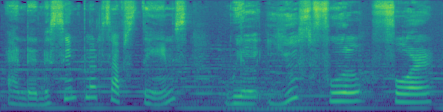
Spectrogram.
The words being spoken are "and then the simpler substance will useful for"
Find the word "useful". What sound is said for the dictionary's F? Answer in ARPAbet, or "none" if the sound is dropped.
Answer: F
